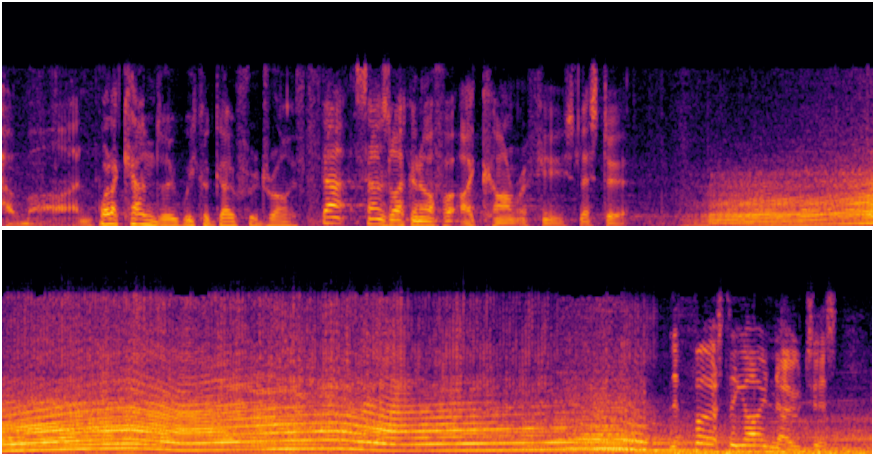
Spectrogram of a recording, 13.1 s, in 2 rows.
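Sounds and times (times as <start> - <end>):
car engine accelerating hard: 5.1 - 13.0.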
